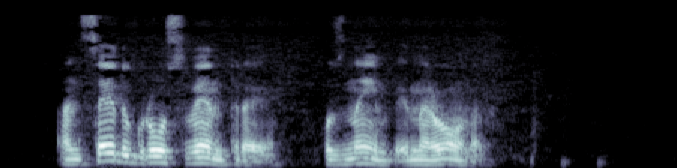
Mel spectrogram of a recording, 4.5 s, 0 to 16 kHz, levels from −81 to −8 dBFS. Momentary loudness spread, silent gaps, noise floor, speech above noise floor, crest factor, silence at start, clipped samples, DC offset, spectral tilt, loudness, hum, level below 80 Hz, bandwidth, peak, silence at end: 11 LU; none; -72 dBFS; 53 dB; 18 dB; 0.4 s; under 0.1%; under 0.1%; -5.5 dB/octave; -20 LUFS; none; -54 dBFS; 11.5 kHz; -4 dBFS; 1.3 s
